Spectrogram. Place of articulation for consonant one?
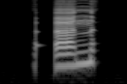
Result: glottal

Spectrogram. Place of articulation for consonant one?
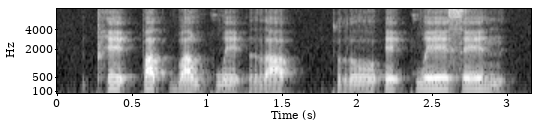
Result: labial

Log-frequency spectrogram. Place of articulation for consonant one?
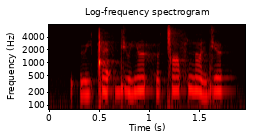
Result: glottal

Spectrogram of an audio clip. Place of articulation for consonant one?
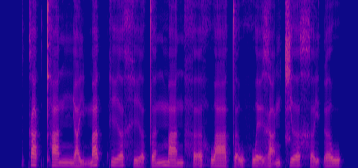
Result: velar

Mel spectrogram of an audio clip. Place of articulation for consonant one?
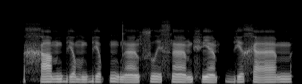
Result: velar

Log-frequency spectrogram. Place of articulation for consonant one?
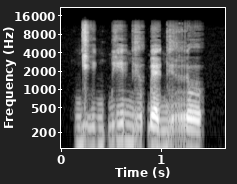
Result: velar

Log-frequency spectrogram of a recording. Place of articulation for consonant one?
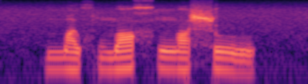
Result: labial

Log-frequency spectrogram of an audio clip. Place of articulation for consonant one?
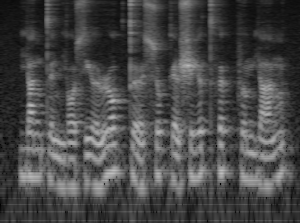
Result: palatal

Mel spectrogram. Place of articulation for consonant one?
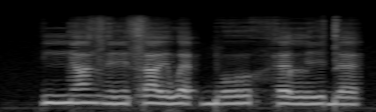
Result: palatal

